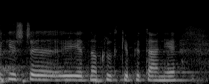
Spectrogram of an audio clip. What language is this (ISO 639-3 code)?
pol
